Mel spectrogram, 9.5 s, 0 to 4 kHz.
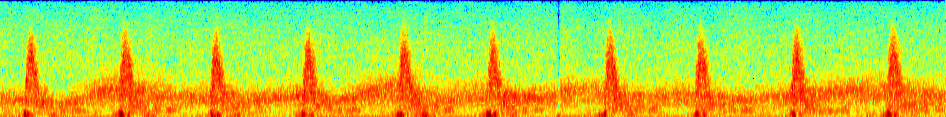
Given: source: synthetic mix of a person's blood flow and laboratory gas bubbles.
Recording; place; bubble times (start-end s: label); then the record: Doppler ultrasound of blood flow; subclavian vein
no bubbles
From the record:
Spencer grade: 0 (complete lack of bubble signals)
